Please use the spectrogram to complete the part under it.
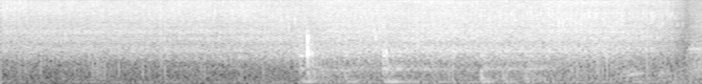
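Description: Ground beef and chopped onion browning together in a skillet of bacon drippings, a steady low sizzle with a few soft stirring scrapes, heard close and alone.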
